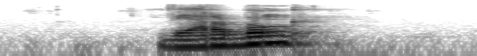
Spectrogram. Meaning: 1. promotion, solicitation, recruitment 2. commercial advertisement 3. advertising
- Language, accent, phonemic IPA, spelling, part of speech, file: German, Austria, /ˈvɛrbʊŋ/, Werbung, noun, De-at-Werbung.ogg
